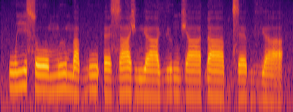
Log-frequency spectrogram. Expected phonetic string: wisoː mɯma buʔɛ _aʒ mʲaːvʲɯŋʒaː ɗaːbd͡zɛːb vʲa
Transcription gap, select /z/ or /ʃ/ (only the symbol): z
